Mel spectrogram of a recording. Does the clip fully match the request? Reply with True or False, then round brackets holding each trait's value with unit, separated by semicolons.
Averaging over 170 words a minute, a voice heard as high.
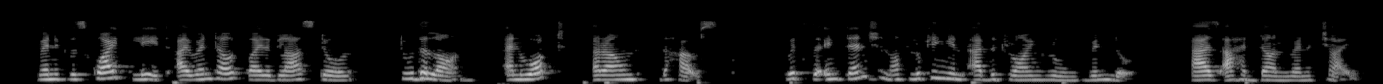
False (165 wpm; 225 Hz)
